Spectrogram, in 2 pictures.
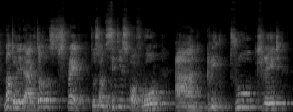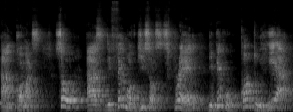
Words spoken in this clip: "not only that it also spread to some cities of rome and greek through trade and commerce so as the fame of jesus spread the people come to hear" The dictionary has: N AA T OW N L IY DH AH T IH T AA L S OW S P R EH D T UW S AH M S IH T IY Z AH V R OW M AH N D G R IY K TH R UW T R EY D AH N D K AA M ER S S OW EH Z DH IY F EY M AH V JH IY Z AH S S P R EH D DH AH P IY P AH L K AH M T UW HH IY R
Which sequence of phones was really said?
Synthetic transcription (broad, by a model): N AA T OW N L IY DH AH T IH T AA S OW S P R EH D T UW S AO M S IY T IY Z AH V R OW M AH N D G R IY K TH R UW T R EY D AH N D K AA M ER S S OW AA S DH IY F EY M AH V JH IY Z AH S S P R EH D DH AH P IY P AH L K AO M T UW HH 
